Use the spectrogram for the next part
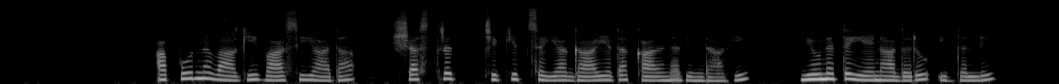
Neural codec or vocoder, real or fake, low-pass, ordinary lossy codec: autoencoder, 48 kHz, 32 numbers a frame, DAC-VAE, trained on Japanese speech; fake; 14.4 kHz; MP3, 64 kbps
